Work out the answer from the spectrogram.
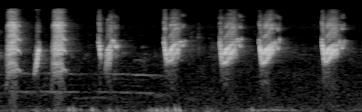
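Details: Energetic song of a long-tailed shrike, meant as a training model and to provoke other shrikes: loud harsh, rasping bursts separated by short pauses, with a faint steady whine in the background.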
